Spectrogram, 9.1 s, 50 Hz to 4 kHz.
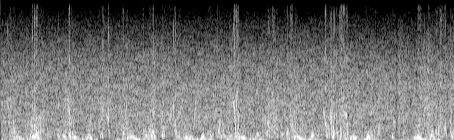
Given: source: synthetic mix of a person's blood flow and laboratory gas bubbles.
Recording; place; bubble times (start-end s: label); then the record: Doppler ultrasound of blood flow; precordium
0.12-0.33 s: bubbles
0.39-0.44 s: bubbles
0.59-1.08 s: bubbles
1.12-1.49 s: bubbles
1.76-1.90 s: bubbles
1.93-2.24 s: bubbles
2.39-2.70 s: bubbles
2.83-3.12 s: bubbles
3.17-3.62 s: bubbles
3.84-3.96 s: bubbles
4.14-4.83 s: bubbles
5.30-6.11 s: bubbles
6.42-7.00 s: bubbles
7.29-7.64 s: bubbles
7.79-7.92 s: bubbles
8.04-8.10 s: bubbles
8.31-8.42 s: bubbles
8.52-9.09 s: bubbles
From the record:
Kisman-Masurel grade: 342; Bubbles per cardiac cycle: rolling drumbeat, 9 or more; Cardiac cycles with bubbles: 100%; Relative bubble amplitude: moderate (0.250 to 0.450); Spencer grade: 3 (all of the cardiac periods contain showers or single bubble signals, but not dominating or overriding the cardiac motion signals); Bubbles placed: anywhere in the cardiac cycle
